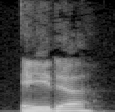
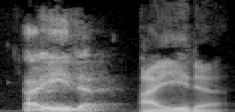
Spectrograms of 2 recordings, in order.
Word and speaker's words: Aida: In addition, Mike's played guitar for national tours of Broadway shows like Mamma Mia, Rent, Ada. Did I pronounce that right? Aida.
